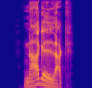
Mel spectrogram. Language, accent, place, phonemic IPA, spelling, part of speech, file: German, Germany, Berlin, /ˈnaːɡəlˌlak/, Nagellack, noun, De-Nagellack.ogg
- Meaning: nail polish, nail varnish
